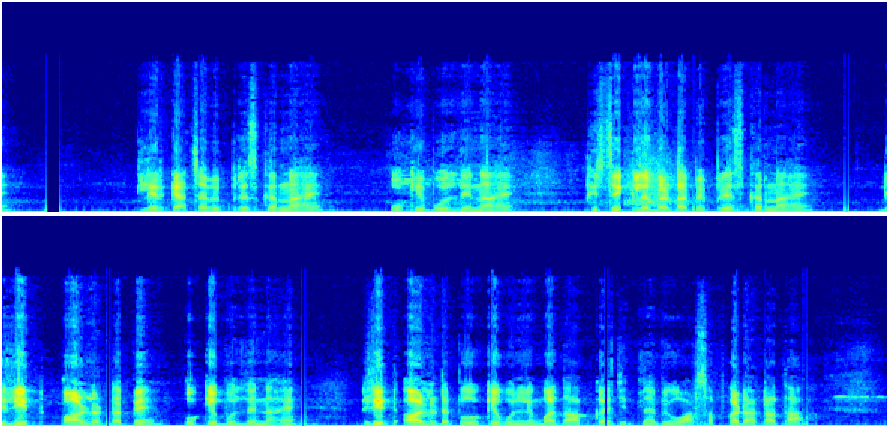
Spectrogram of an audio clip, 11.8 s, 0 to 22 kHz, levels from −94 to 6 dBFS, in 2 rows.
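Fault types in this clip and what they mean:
Block of digital silence: chunks of the output simply drop to zero with hard edges, so each gap cuts out and back in abruptly. There's a roughly 93 ms hole near the start, an 8 ms tick, then five 23 ms dropouts, which fits a 1024-sample buffer missing its deadline.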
